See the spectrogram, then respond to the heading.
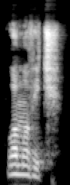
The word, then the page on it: lomovic: po nasimu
